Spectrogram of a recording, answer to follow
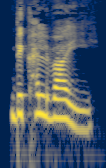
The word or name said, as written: दिखलवाई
